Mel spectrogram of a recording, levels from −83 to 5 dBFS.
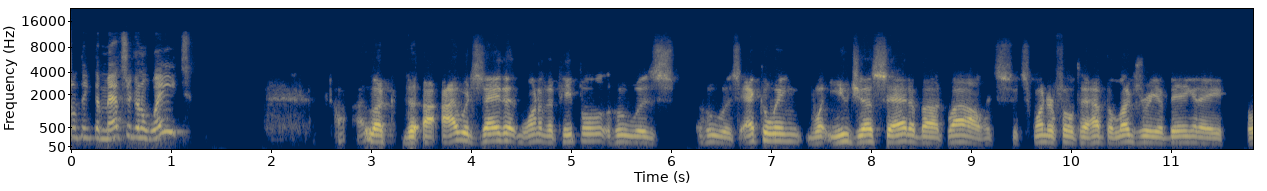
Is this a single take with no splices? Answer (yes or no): no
